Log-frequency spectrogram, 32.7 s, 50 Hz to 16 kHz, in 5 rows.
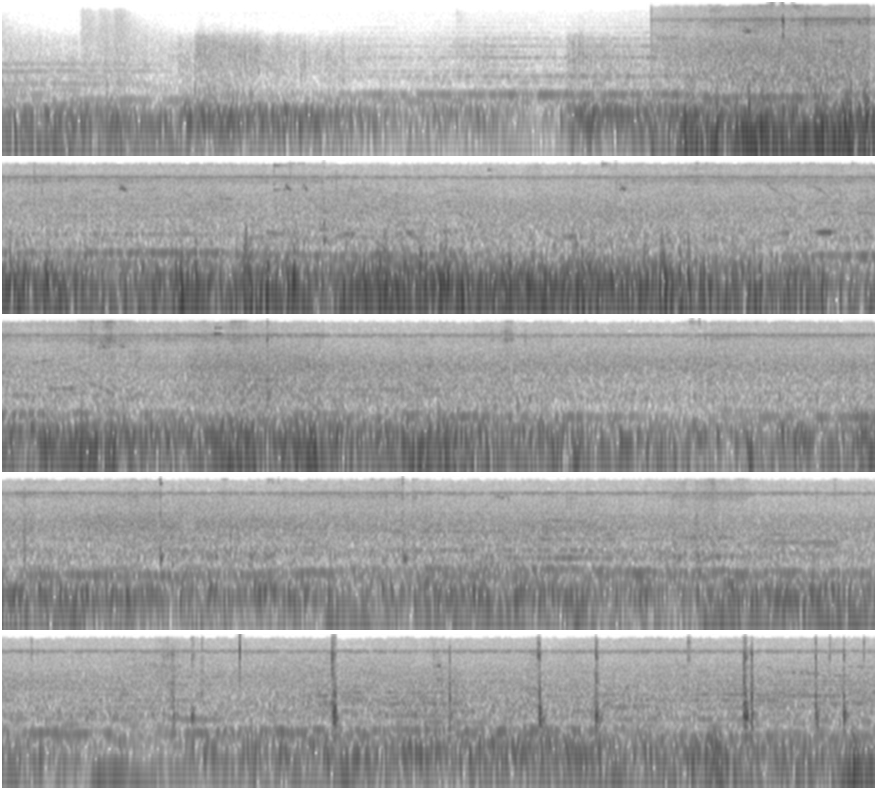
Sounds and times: Music: 0.0s - 32.7s
Outside, rural or natural: 0.0s - 32.7s
Speech: 8.4s - 14.3s.

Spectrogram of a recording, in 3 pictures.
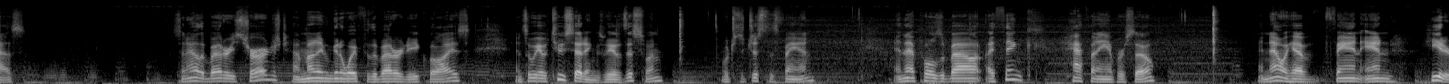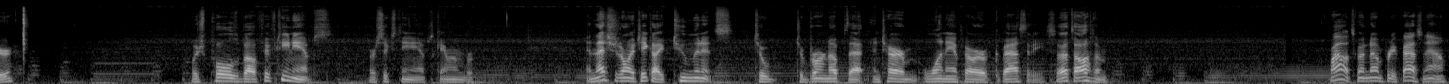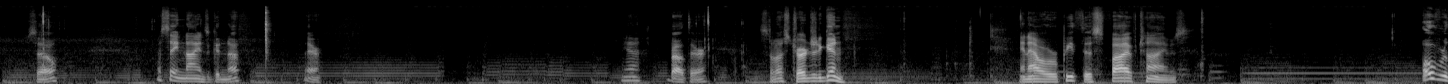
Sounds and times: Speech: 0.0s - 0.3s, 1.7s - 6.6s, 7.2s - 8.2s, 8.9s - 11.6s, 12.6s - 14.7s, 16.4s - 19.3s, 20.4s - 25.6s, 27.8s - 29.6s, 30.6s - 31.4s, 32.0s - 32.2s, 35.2s - 37.5s, 39.2s - 40.9s, 43.2s - 43.4s
Music: 0.0s - 43.4s.

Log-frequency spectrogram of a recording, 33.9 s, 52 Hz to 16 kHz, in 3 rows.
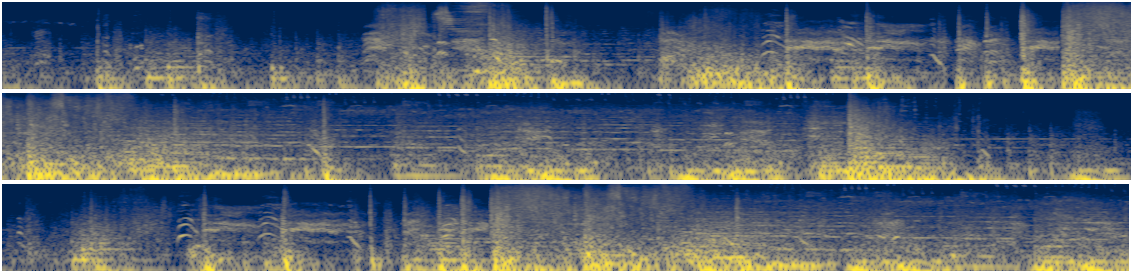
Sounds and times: Whack, thwack: 7.0s - 12.0s
Sound effect: 10.3s - 21.2s, 26.6s - 33.8s.

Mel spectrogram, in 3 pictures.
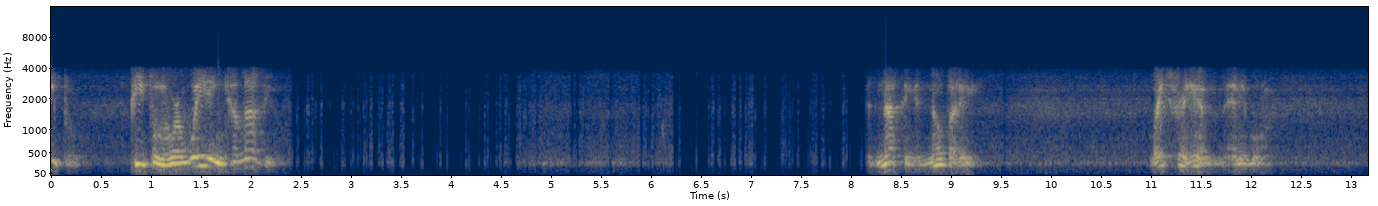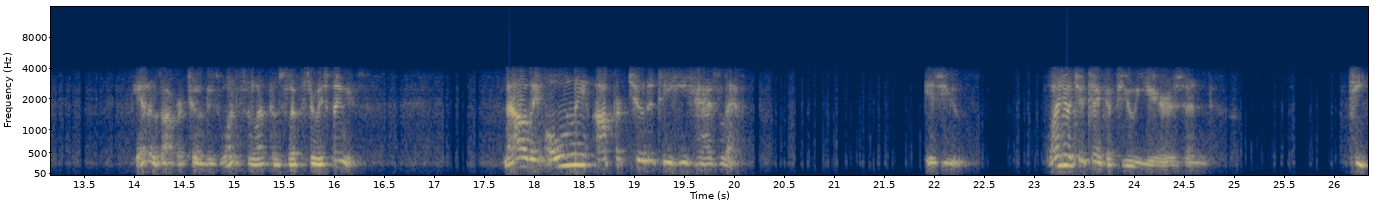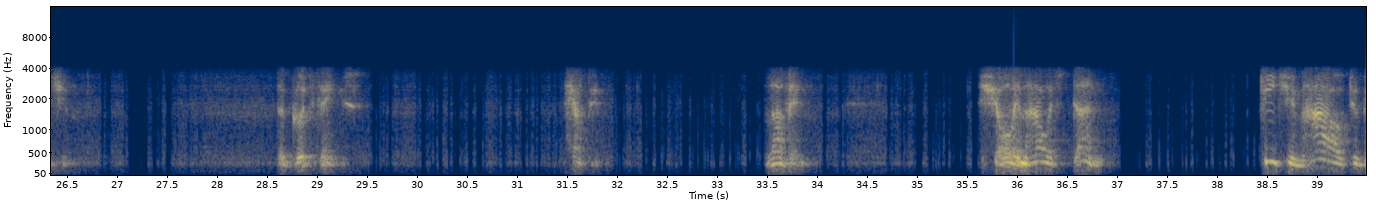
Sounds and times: Speech: 0.0s - 2.4s, 8.2s - 9.4s, 11.0s - 12.3s, 14.0s - 16.4s, 17.7s - 20.2s, 21.9s - 22.4s, 23.1s - 24.9s, 26.2s - 26.6s, 28.6s - 29.5s, 31.4s - 32.0s, 33.5s - 34.0s, 35.6s - 37.0s, 38.4s - 39.4s.

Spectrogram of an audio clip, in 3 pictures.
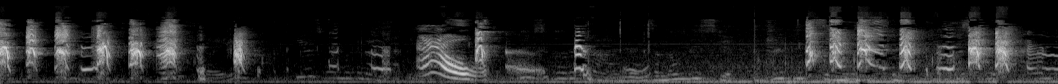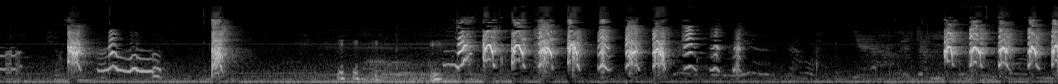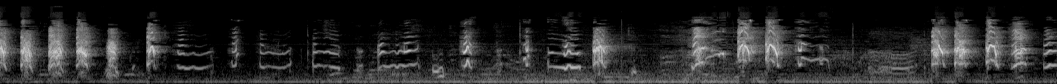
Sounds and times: Bark: 0.0s - 2.6s, 4.8s - 5.0s, 8.0s - 11.9s, 12.7s - 13.1s, 15.2s - 18.0s, 20.0s - 23.1s, 24.4s - 27.4s, 28.1s - 29.4s, 30.5s - 31.7s
Yip: 0.0s - 2.6s, 4.8s - 5.9s, 8.0s - 13.0s, 15.0s - 18.0s, 20.0s - 27.4s, 28.1s - 29.5s, 30.5s - 31.7s
Speech: 1.9s - 11.8s, 17.1s - 22.9s, 24.3s - 28.3s
Whimper (dog): 3.3s - 5.9s, 8.1s - 12.2s, 14.9s - 15.8s, 16.6s - 18.0s, 22.2s - 31.7s.

